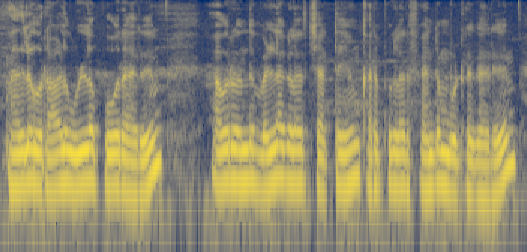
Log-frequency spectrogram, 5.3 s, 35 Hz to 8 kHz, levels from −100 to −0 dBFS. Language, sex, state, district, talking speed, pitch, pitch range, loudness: Tamil, male, Tamil Nadu, Kanyakumari, 160 wpm, 145 Hz, 140-155 Hz, -13 LUFS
